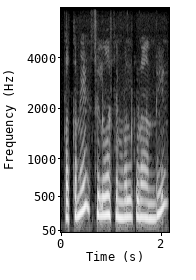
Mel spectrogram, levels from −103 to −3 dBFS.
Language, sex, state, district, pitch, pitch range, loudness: Telugu, female, Andhra Pradesh, Annamaya, 240 Hz, 220-270 Hz, -13 LUFS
